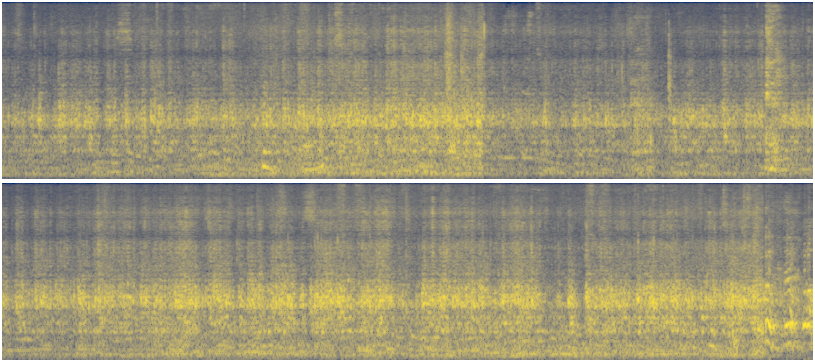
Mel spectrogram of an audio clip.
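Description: Indistinct voices over a steady background noise, with no clear words.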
